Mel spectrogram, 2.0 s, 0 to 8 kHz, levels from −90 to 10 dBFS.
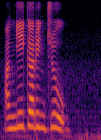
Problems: constant background noise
